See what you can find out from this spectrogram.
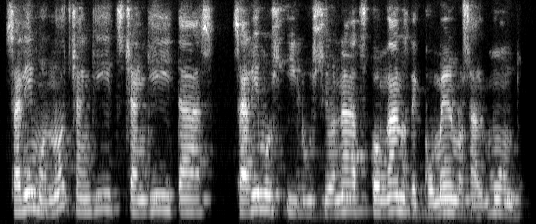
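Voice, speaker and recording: A middle-aged Bolivian lecturer speaks at a medium pitch in a reflective, motivational style. The delivery is emphatic and rhetorical, with questions put to fellow teachers and key phrases drawn out for weight. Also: steady tone, moderate pace, darkish tone, muffled recording. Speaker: lecturer in an online teacher-training course.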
